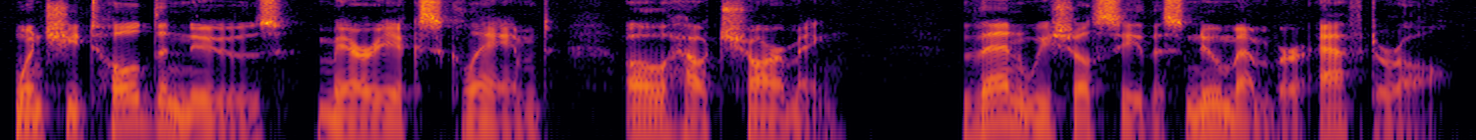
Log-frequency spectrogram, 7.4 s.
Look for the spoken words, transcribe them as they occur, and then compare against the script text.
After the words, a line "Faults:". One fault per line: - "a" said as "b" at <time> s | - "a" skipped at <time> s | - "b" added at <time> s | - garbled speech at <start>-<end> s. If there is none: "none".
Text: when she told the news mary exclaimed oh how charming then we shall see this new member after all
when she told the news mary exclaimed oh how charming then we shall see this new member after all
Faults:
none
